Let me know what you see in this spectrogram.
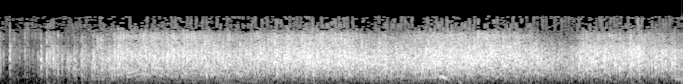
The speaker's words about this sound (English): See what you did? You applauded too soon.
